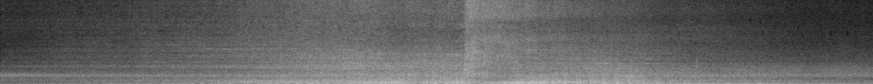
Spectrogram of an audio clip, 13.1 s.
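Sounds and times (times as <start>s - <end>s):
wheel and rail hiss: 0.0s - 9.8s
train passing: 0.0s - 13.0s.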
